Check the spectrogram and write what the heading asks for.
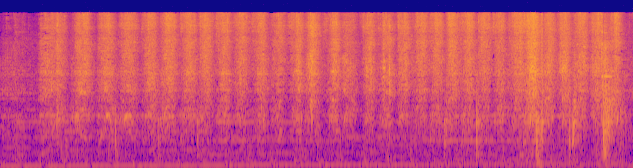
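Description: Hacksaw cutting through a metal Bendybull stair-nosing trim held in a steel mitre guide, in rapid, even back-and-forth strokes. It starts about half a second in, and the last strokes near the end are the loudest as the blade finishes the cut.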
